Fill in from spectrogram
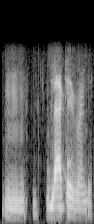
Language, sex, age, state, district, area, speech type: Telugu, male, 30-45, Andhra Pradesh, Srikakulam, urban, conversation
